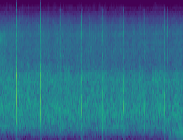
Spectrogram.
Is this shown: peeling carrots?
no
